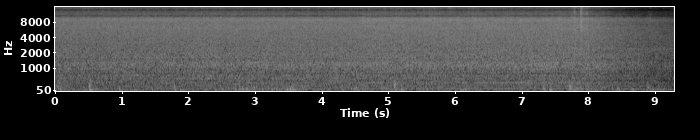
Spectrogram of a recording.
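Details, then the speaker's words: Lasko B20725 commercial box fan on low speed, compared with a McGraw-Edison: loud steady rush of air with a low hum underneath, no ticking, rubbing or wobble; fan running normally. "Yeah, I mean, this puts out pretty good air. It's quiet and everything."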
